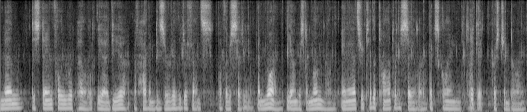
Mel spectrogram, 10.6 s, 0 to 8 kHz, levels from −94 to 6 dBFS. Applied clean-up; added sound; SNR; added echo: neural separator model SepFormer DNS4.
